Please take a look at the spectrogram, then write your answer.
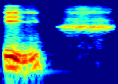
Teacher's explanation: we have the high unrounded front vowel which is e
